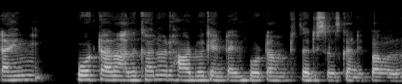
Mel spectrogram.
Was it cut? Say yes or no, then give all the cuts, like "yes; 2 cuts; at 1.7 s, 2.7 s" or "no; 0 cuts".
no; 0 cuts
